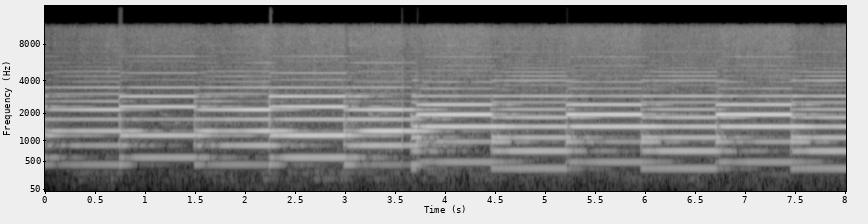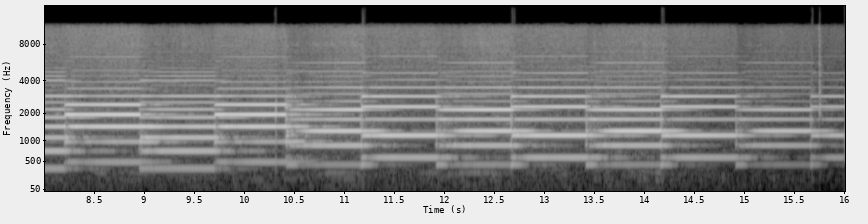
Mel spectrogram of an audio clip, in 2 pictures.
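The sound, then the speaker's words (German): An emergency vehicle siren loudly and continuously alternates between two high tones. It switches a couple of times to a different two-note pattern with another rhythm of alternation, with no voices heard. “Oft wechseln die Einsatzwagen zwischen den Signalen hin und her, um noch besser von den anderen Autofahrern gehört zu werden.”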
